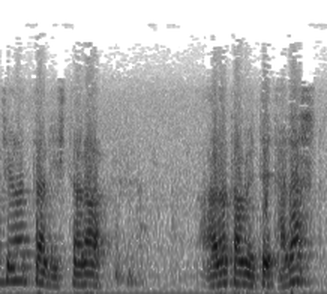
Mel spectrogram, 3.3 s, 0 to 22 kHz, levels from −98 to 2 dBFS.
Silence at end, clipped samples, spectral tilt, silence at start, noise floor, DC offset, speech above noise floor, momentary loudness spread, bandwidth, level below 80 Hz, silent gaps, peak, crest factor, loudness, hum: 0 s; under 0.1%; -6 dB/octave; 0 s; -37 dBFS; 1%; 25 dB; 19 LU; 12 kHz; -44 dBFS; none; -2 dBFS; 12 dB; -12 LUFS; none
